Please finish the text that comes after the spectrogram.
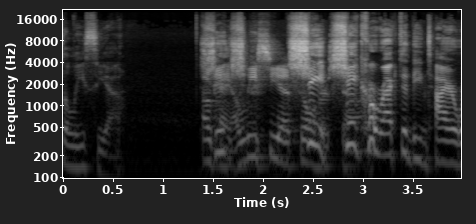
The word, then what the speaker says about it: Alicia: her oh just so you know it is pronounced alicia she she corrected the entire world like two weeks ago i just want to bring it up later but that was alicia wow that was yeah um and that was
